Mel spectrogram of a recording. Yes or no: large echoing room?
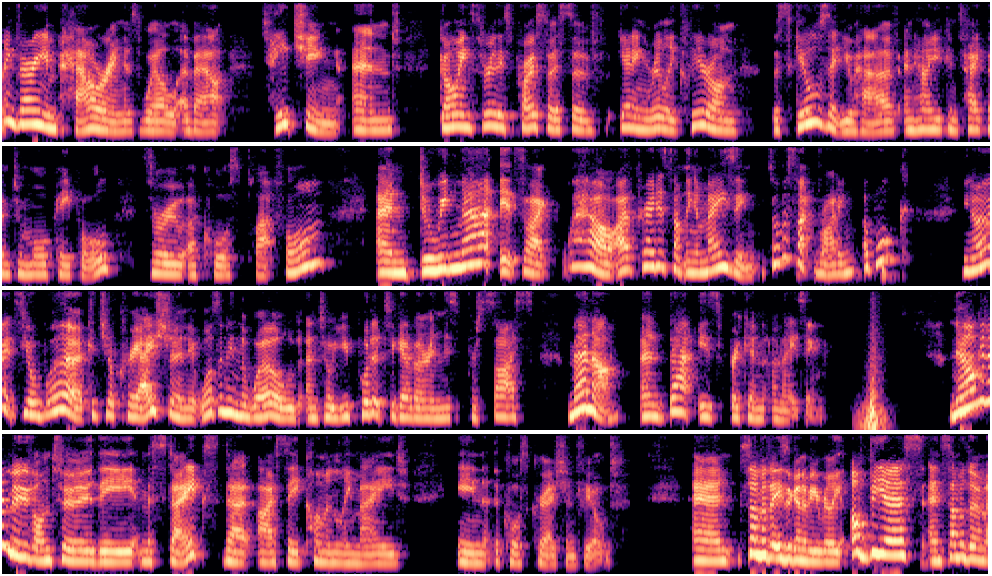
no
